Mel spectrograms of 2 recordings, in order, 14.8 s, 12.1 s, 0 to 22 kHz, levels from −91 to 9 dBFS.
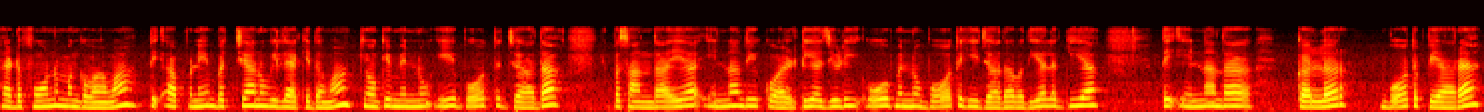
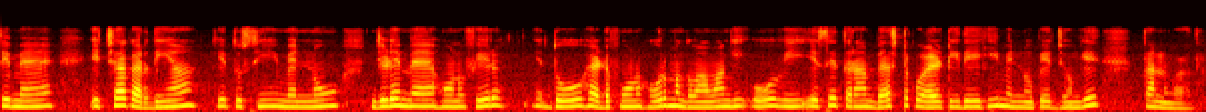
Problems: constant background noise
